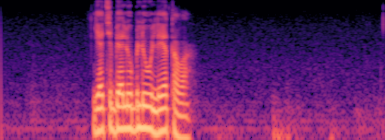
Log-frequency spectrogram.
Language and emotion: Russian, positive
